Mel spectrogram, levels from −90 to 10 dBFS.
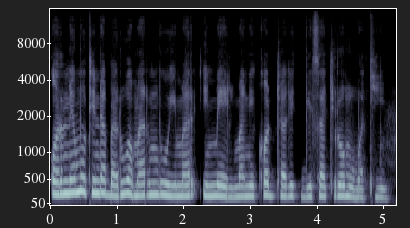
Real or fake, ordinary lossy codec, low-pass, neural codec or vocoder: fake; none; 14.4 kHz; codec, 44.1 kHz, 3.4 kbps, Pupu-Codec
